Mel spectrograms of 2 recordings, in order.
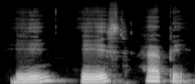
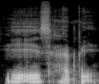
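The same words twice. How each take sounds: First: Slow, word by word for learners; slow clear repeat. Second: Said in the usual way. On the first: Shown as a demonstration. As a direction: spell it out slowly for students. (ধীরে স্পষ্ট করে) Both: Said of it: "example then repeated slowly".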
